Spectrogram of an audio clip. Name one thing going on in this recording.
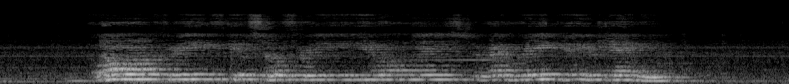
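A young man sings slowly into a microphone, with long held notes.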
